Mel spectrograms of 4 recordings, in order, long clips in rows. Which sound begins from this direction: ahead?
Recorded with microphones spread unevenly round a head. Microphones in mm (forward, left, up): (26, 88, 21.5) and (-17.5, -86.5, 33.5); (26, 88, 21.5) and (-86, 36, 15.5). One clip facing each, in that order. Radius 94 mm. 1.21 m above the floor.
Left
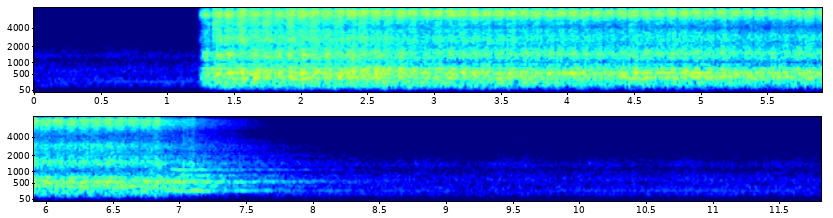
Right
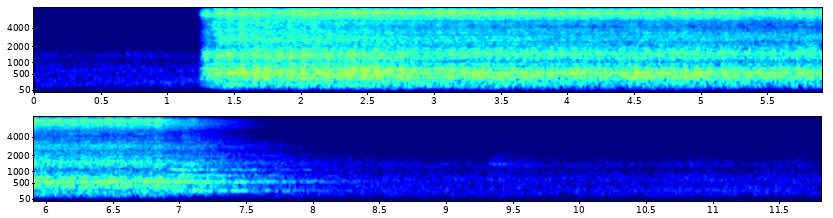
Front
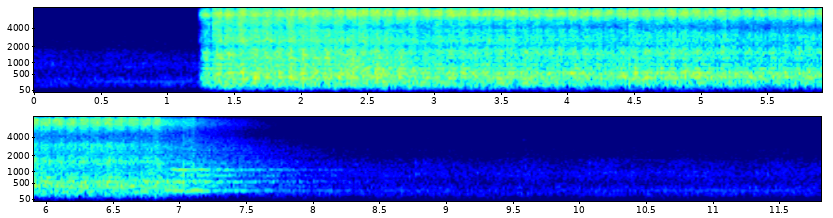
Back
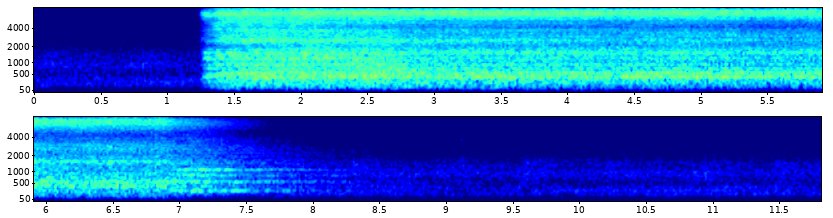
Writing, at 1.2 s.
